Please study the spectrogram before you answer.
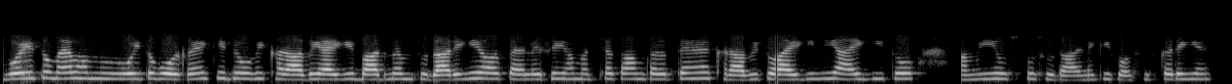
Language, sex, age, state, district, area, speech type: Hindi, female, 18-30, Rajasthan, Karauli, rural, conversation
